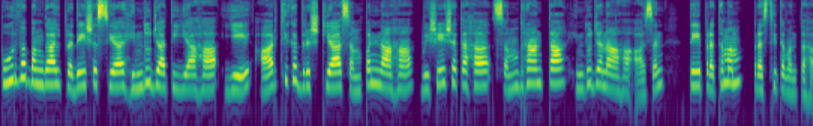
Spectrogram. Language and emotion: Sanskrit, neutral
